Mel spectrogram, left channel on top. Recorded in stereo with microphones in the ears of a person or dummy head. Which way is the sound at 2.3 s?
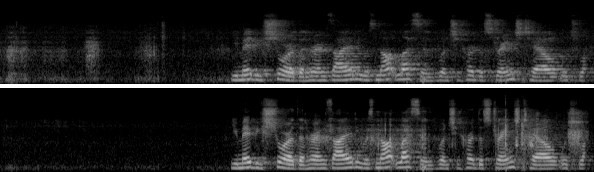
60° right (ahead or behind).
